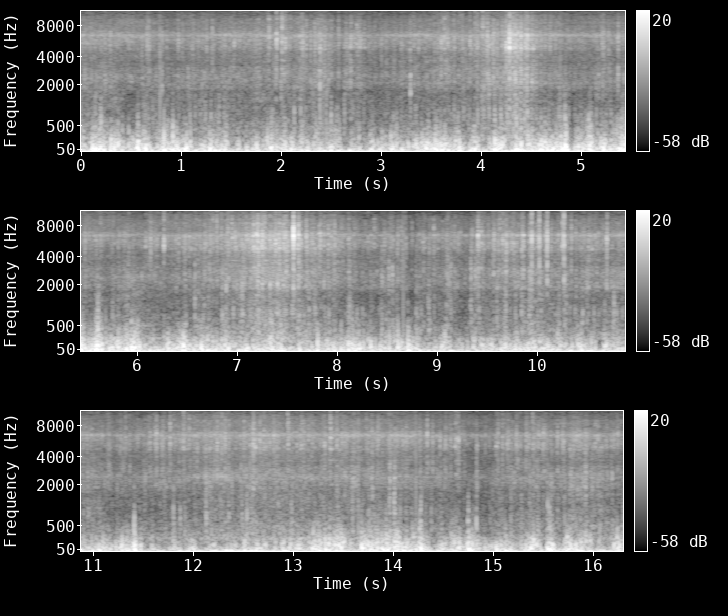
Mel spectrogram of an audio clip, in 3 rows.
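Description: Canyon Spectral AL 7.0 EX mountain bike descending a dirt trail at speed: heavy wind buffeting on the microphone over the tyres' rolling and a constant clatter of small knocks from the bike rattling over bumps. There are brief hissy bursts about four and seven seconds in.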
